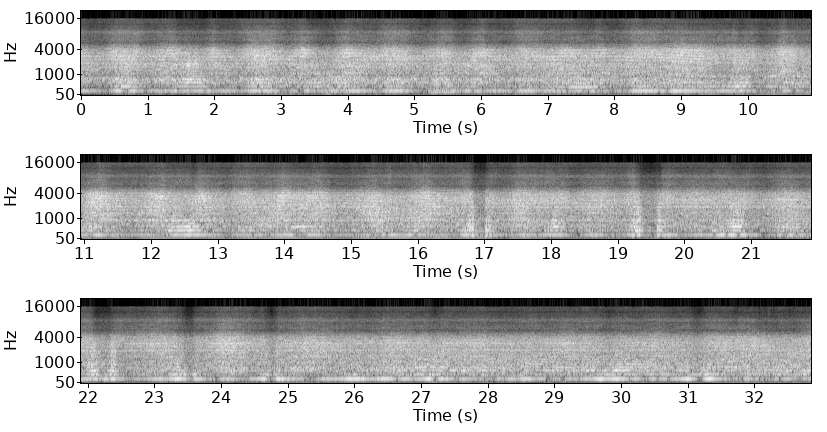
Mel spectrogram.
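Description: High-pressure washer running without a break: a steady motor hum under the hiss of the water jet spraying against a ship's hull, with a couple of brief knocks about two-thirds of the way in.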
